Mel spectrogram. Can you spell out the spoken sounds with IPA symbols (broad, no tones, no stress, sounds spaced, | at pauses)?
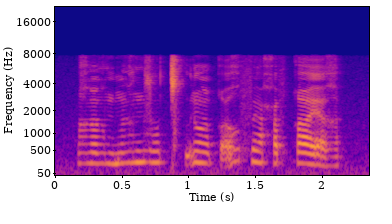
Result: ʁ ɑ̃ ʁ m b ĩ ʁ n z ɔ̤ ǀʰ ṵ ɾ ɔ̃ː q ṵ ʁ f æ̤ ħ ə f q æ ʁ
